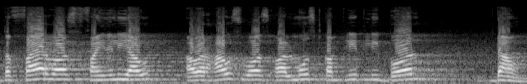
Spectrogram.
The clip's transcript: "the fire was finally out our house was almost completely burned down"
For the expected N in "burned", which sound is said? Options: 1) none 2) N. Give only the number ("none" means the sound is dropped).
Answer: 1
